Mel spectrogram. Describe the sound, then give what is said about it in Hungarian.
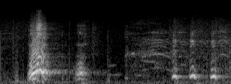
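A dog gives one loud, sharp bark, then a run of softer yips and whimpering sounds in uneven bursts, with no voices over it. “Neki az a tulajdonsága, hogy megérzi, ha valaki hazudik, és rögtön ugatni kezd.”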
